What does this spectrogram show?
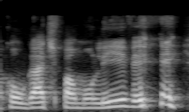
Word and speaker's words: Colgate-Palmolive: Aliás, você sabia que se pronuncia dessa forma, Colgate-Palmolive?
